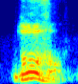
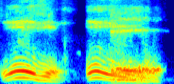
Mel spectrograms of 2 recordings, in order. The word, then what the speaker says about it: Louisville: Yeah, I from what I've understood, it's as quickly as you can. That's right. It's very guttural. Very yeah, guttural. Yes. Louisville.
